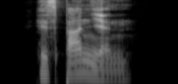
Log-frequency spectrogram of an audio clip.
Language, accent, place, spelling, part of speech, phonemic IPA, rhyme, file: German, Germany, Berlin, Hispanien, proper noun, /hɪsˈpaːni̯ən/, -aːni̯ən, De-Hispanien.ogg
